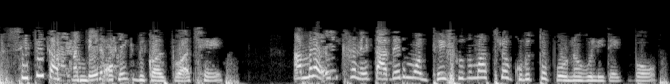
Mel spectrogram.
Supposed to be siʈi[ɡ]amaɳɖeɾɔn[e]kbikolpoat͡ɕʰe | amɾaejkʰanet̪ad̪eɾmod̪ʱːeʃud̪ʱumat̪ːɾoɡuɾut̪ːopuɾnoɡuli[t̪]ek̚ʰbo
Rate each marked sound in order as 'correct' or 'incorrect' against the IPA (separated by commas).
incorrect, correct, incorrect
